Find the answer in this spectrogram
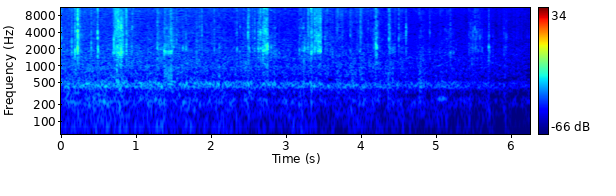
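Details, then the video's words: A honey bee swarm being caught gives a thick, even buzz, while repeated crisp taps and rustles sound over the humming mass of bees. "Catching Bees start to finish bee swarm"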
